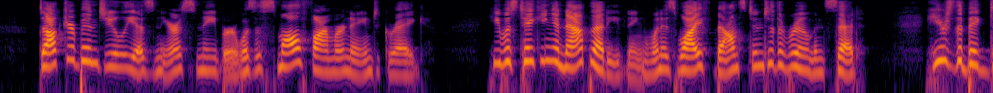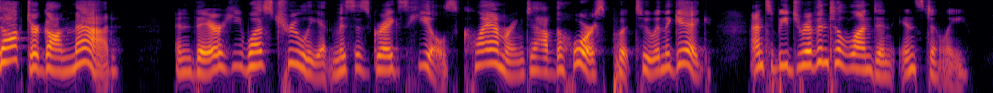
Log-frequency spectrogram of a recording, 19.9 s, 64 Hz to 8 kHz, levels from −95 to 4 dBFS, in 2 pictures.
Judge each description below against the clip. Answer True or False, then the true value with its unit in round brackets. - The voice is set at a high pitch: True (230 Hz)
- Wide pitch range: True (6.2 semitones)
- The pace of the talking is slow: False (175 wpm)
